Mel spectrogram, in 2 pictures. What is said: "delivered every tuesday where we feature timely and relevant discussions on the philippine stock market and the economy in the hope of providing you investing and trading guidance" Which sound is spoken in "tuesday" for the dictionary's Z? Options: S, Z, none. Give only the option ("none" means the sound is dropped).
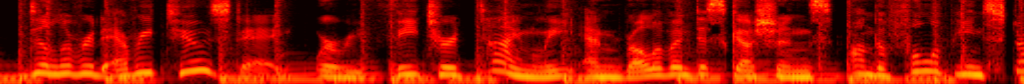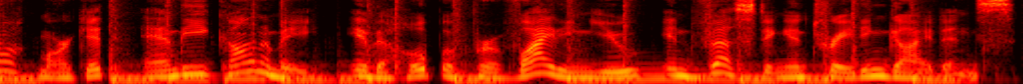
Z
